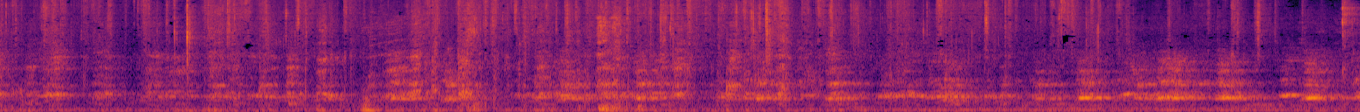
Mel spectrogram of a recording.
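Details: Boerboel (South African Mastiff) from the Egyptian-based couple Enzo and Diva whines steadily in tonal, wavering notes, with some louder rises toward the end and a few thumps and handling noises.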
